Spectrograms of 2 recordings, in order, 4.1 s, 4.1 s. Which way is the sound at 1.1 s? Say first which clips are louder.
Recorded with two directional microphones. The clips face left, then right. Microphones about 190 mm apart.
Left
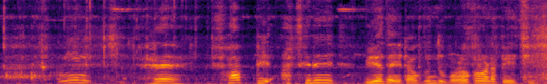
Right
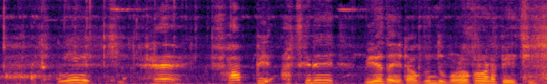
Left 4 dB; 35° left (ahead or behind).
